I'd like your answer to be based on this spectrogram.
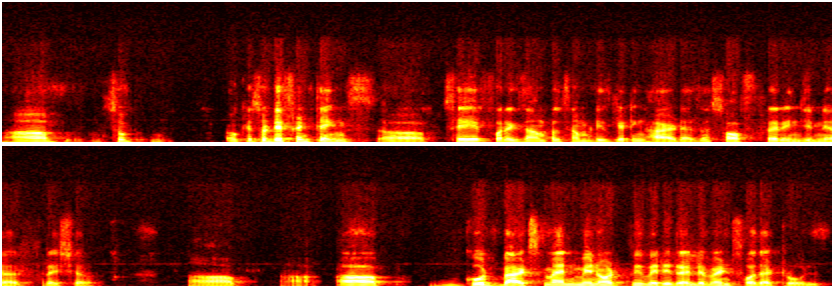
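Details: Adult man speaking; ordinary speech.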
